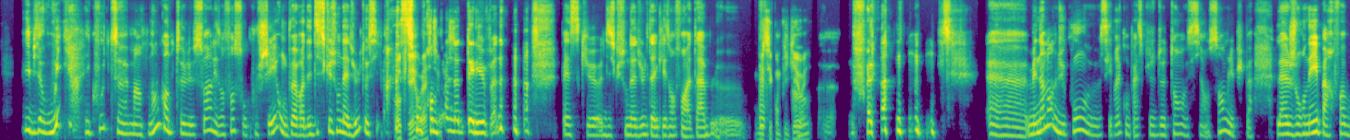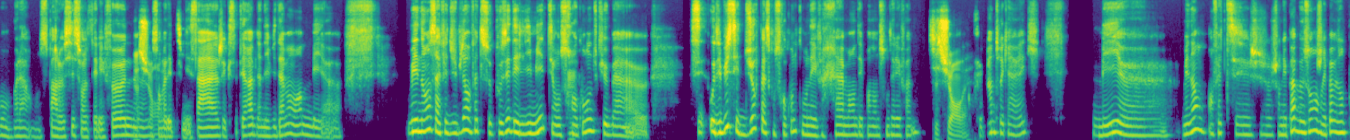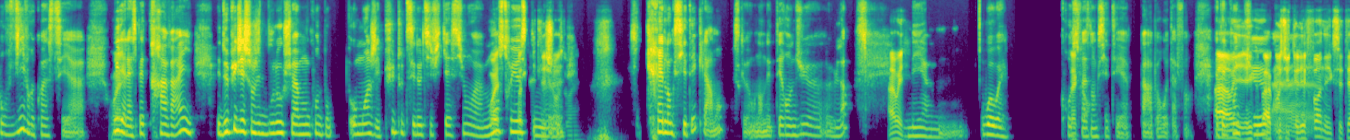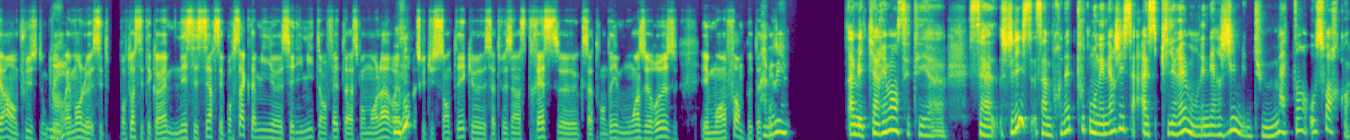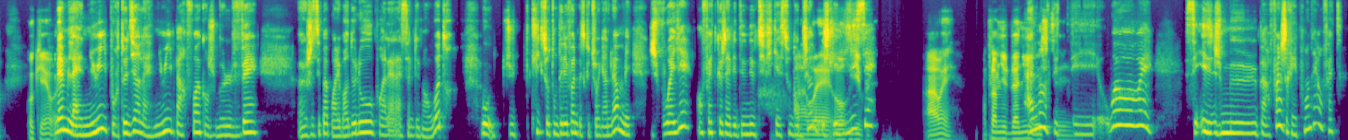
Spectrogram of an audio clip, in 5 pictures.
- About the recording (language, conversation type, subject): French, podcast, Qu’est-ce que tu gagnes à passer du temps sans téléphone ?
- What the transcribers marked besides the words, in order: chuckle; tapping; chuckle; laughing while speaking: "si on prend pas notre téléphone"; lip trill; laughing while speaking: "voilà"; laugh; stressed: "vraiment"; stressed: "vivre"; chuckle; stressed: "monstrueuses"; stressed: "créent"; drawn out: "heu"; stressed: "nécessaire"; stressed: "aspirait"; stressed: "matin"; stressed: "nuit"; stressed: "nuit"; stressed: "voyais"; inhale; stressed: "lisais"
